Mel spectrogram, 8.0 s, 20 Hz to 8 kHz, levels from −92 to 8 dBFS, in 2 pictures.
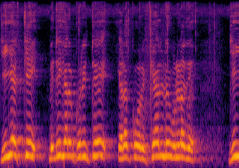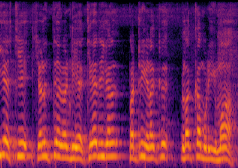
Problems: none marked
